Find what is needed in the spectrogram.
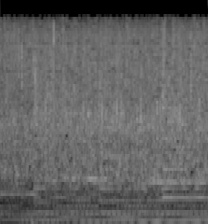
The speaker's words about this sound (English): Come on, Lakewood. Let's give them a hand clap as they stand all over the building.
